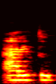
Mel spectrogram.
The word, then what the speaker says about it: hálito: vocês vão perceber que a letra H, ela não é pronunciada, ou seja, mesmo sem letra, a pronúncia dessas palavras seria a mesma. Então, se eu pegasse essa listinha e tirasse a letra H, eu ia ter hálito, helicóptero, hidratante, hotel e humano do mesmo jeito.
